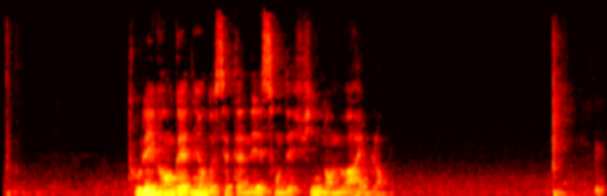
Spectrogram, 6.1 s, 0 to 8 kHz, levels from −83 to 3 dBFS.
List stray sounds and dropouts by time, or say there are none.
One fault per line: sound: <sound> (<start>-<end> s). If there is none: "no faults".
no faults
